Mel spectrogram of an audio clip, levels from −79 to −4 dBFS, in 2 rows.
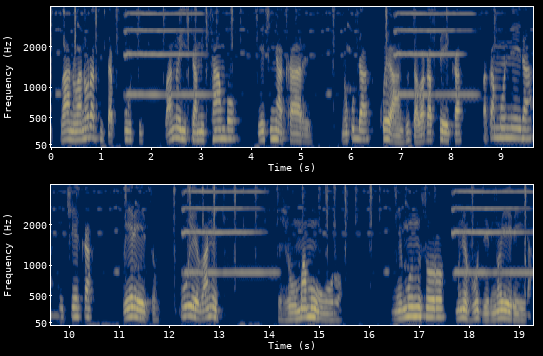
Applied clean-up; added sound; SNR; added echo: classical method Wiener filter.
